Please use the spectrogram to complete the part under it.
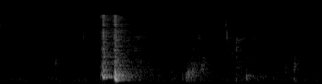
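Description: A young woman gasps and speaks close by after drinking.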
